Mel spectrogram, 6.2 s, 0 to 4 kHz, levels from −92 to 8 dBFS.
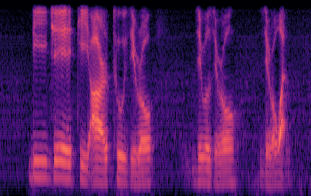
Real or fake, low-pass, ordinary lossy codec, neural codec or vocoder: fake; 3.6 kHz; none; codec, 16 kHz, 0.7 kbps, FocalCodec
